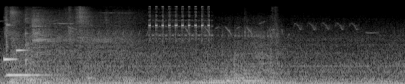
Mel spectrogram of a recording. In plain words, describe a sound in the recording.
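A bus door opens with a hiss.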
